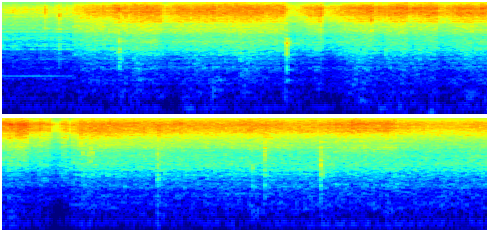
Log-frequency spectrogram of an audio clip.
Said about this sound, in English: Going to take our Canadian bacon and sear it off on both sides.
